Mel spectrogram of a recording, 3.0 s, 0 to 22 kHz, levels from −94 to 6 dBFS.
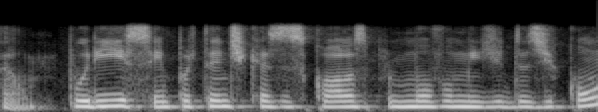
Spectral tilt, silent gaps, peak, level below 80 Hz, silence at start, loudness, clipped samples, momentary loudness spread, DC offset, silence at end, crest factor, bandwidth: -5.5 dB/octave; none; -2 dBFS; -54 dBFS; 0 s; -16 LUFS; under 0.1%; 6 LU; under 0.1%; 0 s; 14 dB; 9 kHz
